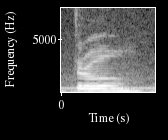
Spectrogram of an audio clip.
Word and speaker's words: Trump: o que o Trump, eu não sei por que na pronúncia desse nome eu sempre falo eh eh do jeito que que se escreve, mas não é, é Trump, certo?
